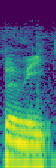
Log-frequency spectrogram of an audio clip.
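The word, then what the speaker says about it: Bowie: the main Factory now I was calling this the Boe knife throughout playing but I've looked up online and I'm led to believe it's actually pronounced buoy either way it cost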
